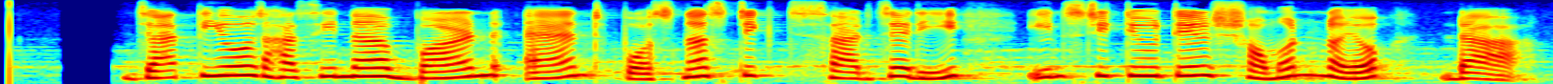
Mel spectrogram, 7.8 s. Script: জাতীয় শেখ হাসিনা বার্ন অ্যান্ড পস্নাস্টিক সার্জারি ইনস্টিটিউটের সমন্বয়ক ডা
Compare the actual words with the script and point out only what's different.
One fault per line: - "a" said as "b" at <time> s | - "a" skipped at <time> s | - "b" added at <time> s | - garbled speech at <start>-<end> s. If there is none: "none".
- "শেখ" skipped at 1.2 s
